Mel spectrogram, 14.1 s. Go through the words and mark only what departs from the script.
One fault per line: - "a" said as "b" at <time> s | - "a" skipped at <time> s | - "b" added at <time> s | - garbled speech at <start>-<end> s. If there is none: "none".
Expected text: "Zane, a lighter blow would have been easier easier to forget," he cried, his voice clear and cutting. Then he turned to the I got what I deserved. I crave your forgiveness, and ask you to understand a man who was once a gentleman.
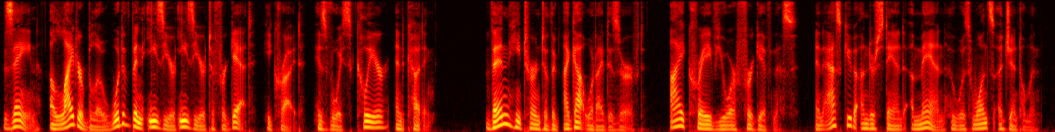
none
